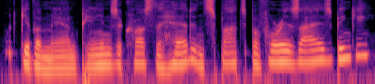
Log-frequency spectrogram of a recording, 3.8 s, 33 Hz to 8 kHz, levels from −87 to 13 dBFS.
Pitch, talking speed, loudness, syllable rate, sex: 130 Hz, 225 wpm, -17 LUFS, 4.9 syllables/s, male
